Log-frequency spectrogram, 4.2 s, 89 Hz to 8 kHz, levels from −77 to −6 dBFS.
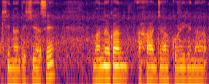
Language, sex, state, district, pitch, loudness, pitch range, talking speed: Nagamese, female, Nagaland, Dimapur, 115 Hz, -18 LUFS, 110-120 Hz, 100 wpm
